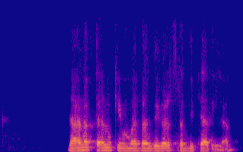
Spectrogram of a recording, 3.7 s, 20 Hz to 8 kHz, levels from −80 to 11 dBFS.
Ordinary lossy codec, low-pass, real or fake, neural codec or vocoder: Opus, 24 kbps; 7.2 kHz; fake; codec, 16 kHz, 2 kbps, FreqCodec, smaller model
